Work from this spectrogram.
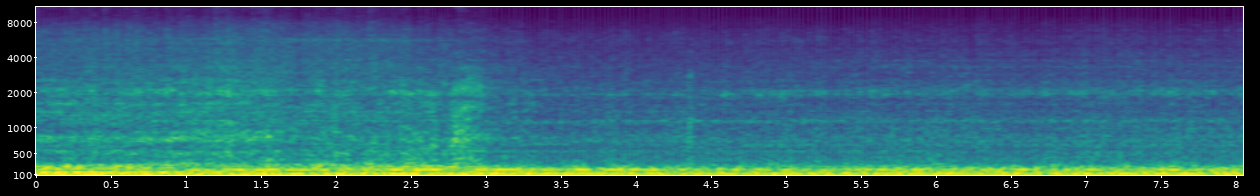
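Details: V8 with a FiTech 1200hp 8-injector EFI system, first start after four weeks, after the fuel pump cycled and primed: deep, steady idle with an even low rumble, no misses, knocks or ticks; normal idle.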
